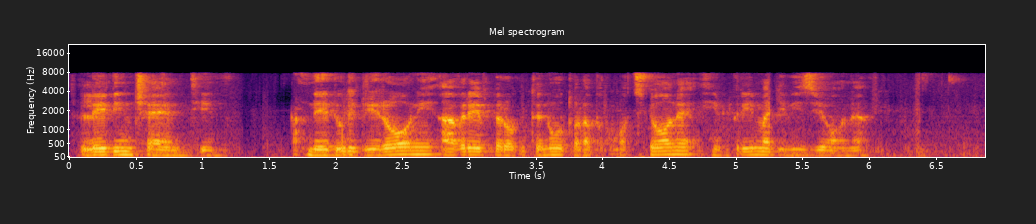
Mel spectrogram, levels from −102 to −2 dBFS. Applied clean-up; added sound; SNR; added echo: neural separator model SepFormer DNS4.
